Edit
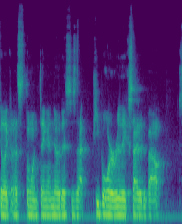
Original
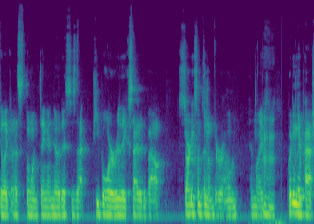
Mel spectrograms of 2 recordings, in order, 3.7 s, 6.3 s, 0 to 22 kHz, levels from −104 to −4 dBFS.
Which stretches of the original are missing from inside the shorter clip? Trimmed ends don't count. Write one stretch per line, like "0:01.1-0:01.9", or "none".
none

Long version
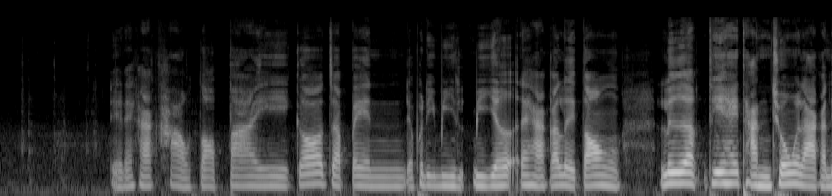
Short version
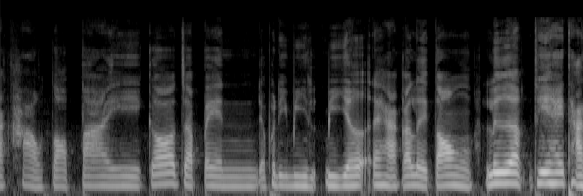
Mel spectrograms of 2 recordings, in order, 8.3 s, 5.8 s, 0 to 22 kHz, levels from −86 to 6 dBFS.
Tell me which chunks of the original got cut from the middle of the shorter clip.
0:06.3-0:06.5

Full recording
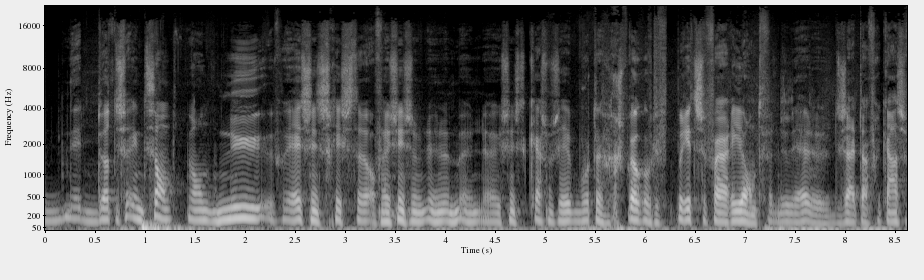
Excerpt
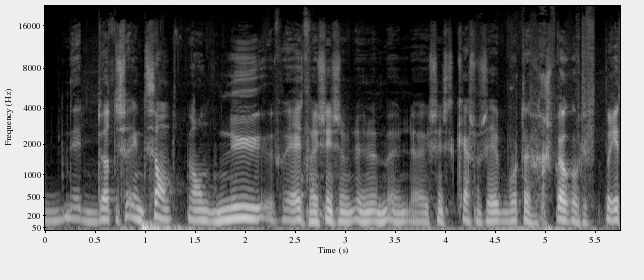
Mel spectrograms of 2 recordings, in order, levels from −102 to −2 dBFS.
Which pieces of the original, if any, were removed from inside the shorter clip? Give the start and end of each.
0:02.6-0:03.3

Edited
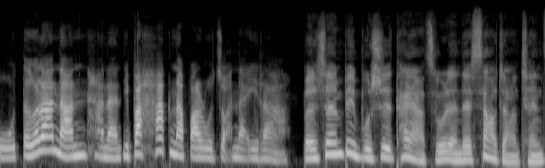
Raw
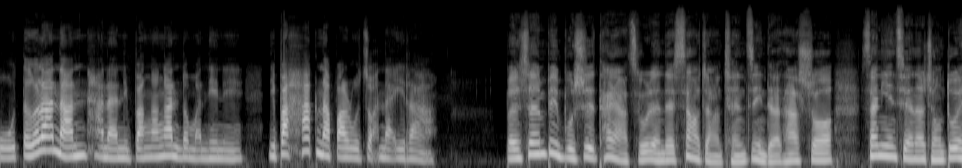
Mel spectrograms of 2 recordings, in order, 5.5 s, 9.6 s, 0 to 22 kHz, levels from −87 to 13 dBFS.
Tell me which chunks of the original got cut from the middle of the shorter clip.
0:01.2-0:02.6
0:04.4-0:05.0

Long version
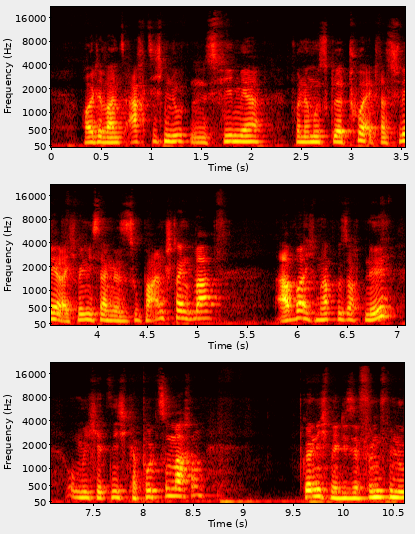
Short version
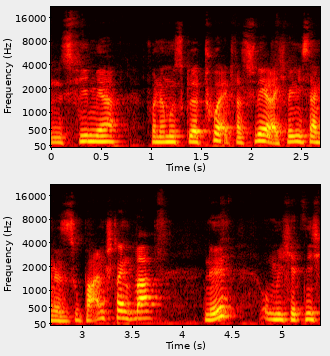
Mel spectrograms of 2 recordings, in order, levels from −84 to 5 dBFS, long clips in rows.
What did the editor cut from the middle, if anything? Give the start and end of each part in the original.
0:05.7-0:06.7

